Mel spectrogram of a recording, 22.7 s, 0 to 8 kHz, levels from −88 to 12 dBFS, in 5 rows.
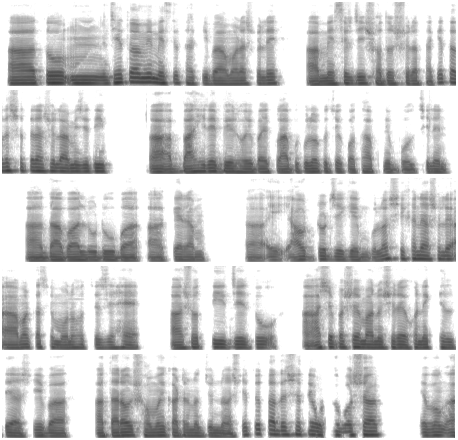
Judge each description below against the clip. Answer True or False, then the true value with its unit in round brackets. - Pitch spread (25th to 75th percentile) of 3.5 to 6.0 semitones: False (3.0 semitones)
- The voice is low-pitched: True (105 Hz)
